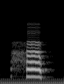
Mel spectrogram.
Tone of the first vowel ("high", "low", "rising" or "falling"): high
